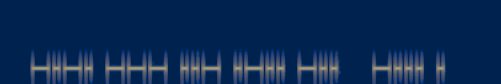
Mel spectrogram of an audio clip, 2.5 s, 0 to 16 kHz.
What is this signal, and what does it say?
Morse code, heard as a keyed tone, about 44 wpm, 700 Hz. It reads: COULD BE
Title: Sets of 2 Words 45wpm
